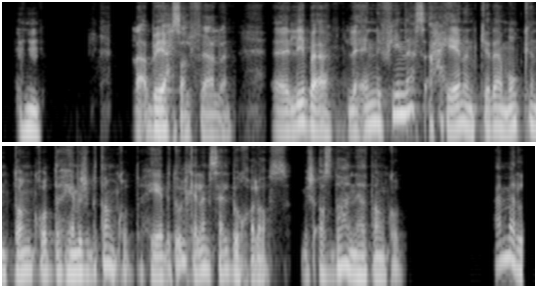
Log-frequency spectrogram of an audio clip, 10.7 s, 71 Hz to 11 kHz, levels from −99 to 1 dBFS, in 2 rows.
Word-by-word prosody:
اهم. 110 -1 +2 1.0
لأ، - - +2
بيحصل 115 -4 +5
فعلًا. - - -4 0.4
ليه 110 +6 +3
بقى؟ 105 -8 +4 0.2
لأن 125 +6 +1
في 195 +8 +1
ناس 220 +3 +2
أحيانًا 125 -2 +2
كده 125 -1 0
ممكن 120 +1 0
تنقُد، 120 0 -1
هي 115 0 +1
مش 115 0 +3
بتنقُد 130 0 -4
هي 105 -1 +1
بتقول 180 +9 -2
كلام 130 -4 -1
سلبي 120 -1 -1
وخلاص 105 - -5
مش 110 - -6
قصدها 110 +7 -2
إنها 110 -5 +2
تنقُد، 100 -2 -4 0.9
أمّا 190 +3 0
ال 125 - 0
120 Hz, 150 wpm, -24 LUFS, 110-135 Hz, 1.0 s, بيحصل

